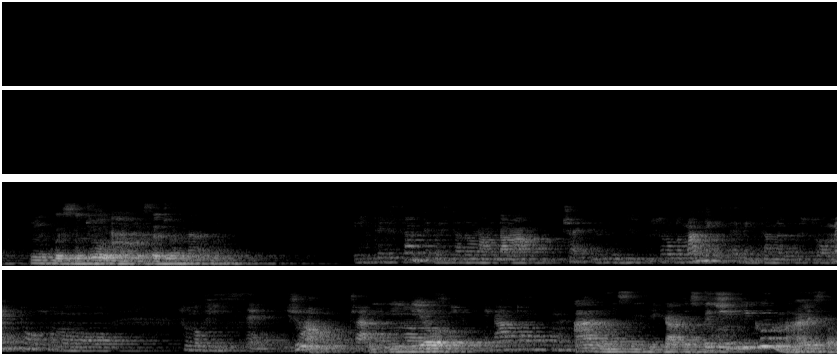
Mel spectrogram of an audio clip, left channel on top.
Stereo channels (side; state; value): left; silent; 51 dB below the other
